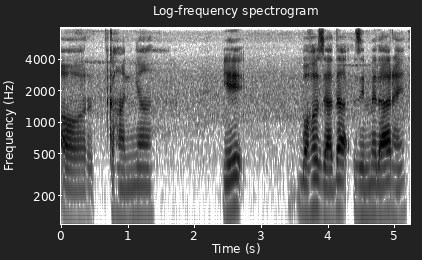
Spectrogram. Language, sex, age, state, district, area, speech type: Urdu, male, 60+, Maharashtra, Nashik, urban, spontaneous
